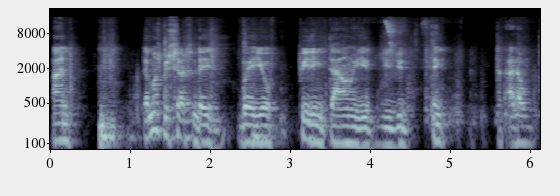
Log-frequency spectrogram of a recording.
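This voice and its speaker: A man's voice: fairly low pitch, moderate pace, echoey room, a little hiss or hum, rough recording. A man with a British accent speaking conversationally as an interviewer.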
